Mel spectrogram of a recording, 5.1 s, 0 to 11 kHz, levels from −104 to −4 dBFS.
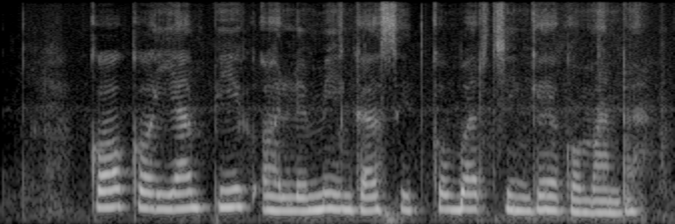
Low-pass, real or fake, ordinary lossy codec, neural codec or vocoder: none; fake; none; vocoder, 22.05 kHz, 80 mel bands, WaveNeXt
